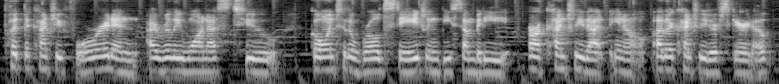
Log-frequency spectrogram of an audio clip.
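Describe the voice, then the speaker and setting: A woman's voice: deep voice, flat delivery, brisk, hardly any pauses, faint music behind. A young woman athlete, answering interview questions in an earnest, informal conversational way. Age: young adult. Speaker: guest, track sprinter.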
